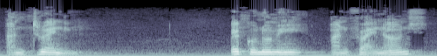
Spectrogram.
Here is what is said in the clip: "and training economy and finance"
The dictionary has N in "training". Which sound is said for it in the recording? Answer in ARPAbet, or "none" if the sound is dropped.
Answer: N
